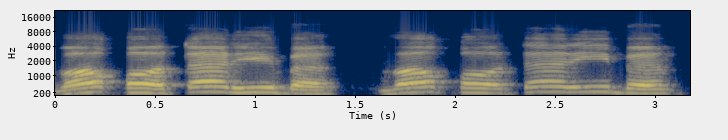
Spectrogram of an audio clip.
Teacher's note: وق وق تا کے اوپر زبر ہے، را کو با سے ملائیں گے، با پہ نہیں ساکن ہے تو ہم وقف کریں گے اور با پر قلقلہ کریں گے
